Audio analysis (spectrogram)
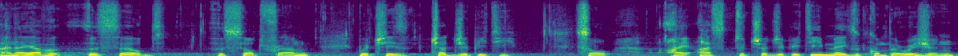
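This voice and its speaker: A somewhat breathy man with a fairly high pitch and a French accent, at a moderate pace with long, frequent pauses, very wide pitch swings and very even loudness. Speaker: computer scientist, panelist. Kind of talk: round table presentation. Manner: halting.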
